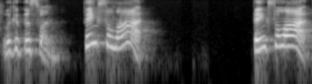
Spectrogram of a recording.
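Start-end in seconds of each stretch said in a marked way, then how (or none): 1.0-1.8 sarcastic. Shown as a demonstration. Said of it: "they're being sarcastic". 3.2-3.9 higher, louder cheerful thanks; happy. Shown as a demonstration. Teacher showing a happy thank-you to students. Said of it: "they're really happy".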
